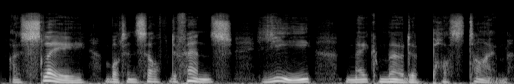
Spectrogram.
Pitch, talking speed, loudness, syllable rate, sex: 110 Hz, 105 wpm, -20 LUFS, 3.7 syllables/s, male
